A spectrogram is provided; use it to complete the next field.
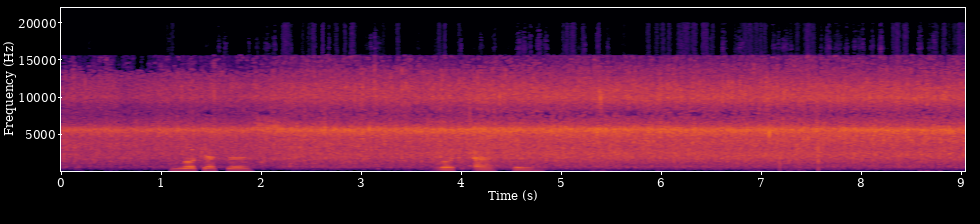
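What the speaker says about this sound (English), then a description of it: "So here's more of the waterfall." A waterfall in Transylvania pours steadily in a continuous broadband rush, with a person talking briefly over it in two short bursts.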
